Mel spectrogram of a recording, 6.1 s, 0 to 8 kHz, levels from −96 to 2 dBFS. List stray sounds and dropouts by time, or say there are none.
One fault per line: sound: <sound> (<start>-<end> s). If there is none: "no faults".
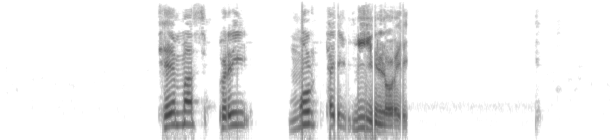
no faults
